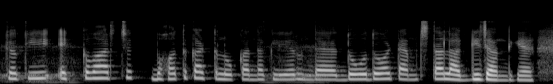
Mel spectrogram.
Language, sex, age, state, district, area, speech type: Punjabi, female, 18-30, Punjab, Muktsar, urban, spontaneous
